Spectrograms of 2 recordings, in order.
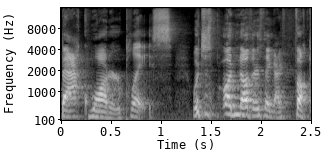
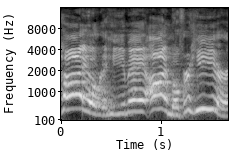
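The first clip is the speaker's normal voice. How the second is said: big showy persona voice, very loud; 8 semitones higher, 9 dB louder than usual. Speaker describing how Shinji talks in the classroom, loud Shinji impression. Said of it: "he's just being really, really loud".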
